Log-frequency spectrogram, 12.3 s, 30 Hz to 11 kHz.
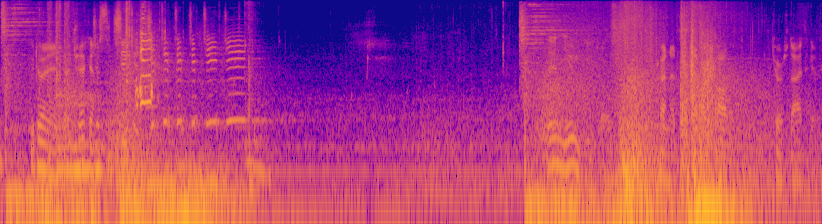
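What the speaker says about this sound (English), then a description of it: "Then we turn it into a chicken." Chickens cluck in bursts in the Divinity Original Sin 2 video game, mixed with sharp combat impacts and someone talking over parts of the scene, with a quieter stretch in the middle.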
